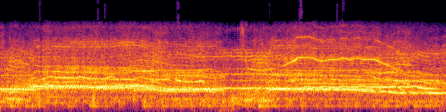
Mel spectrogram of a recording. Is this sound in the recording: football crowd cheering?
yes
